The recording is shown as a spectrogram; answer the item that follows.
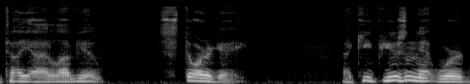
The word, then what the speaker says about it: storge: to remember but not storge it's such a weird word s-t-o-r-g-e is how we spell it in the anglicized version and the transliterated version I think that's the way to say it properly anyway It's All Greek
